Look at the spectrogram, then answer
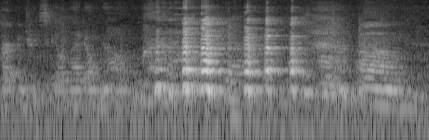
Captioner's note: laughs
